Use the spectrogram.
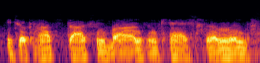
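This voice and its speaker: A man's voice: rumbling low, normal speed, slight background noise. An actor playing an anxious, stammering man caught up with gangsters in a 1970s radio drama. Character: nervous man mistaken for a dead gangster. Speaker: lead character. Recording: lo-fi phone-band old radio recording with music.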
